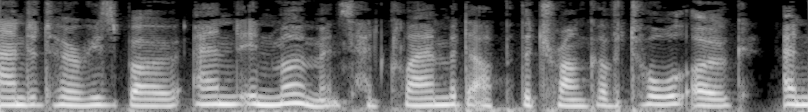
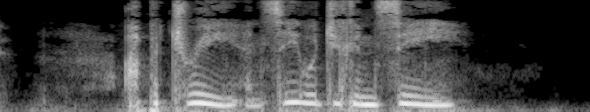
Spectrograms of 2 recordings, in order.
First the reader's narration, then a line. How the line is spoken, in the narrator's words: she whispered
